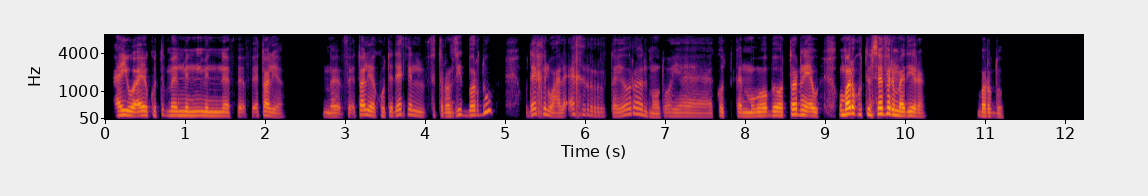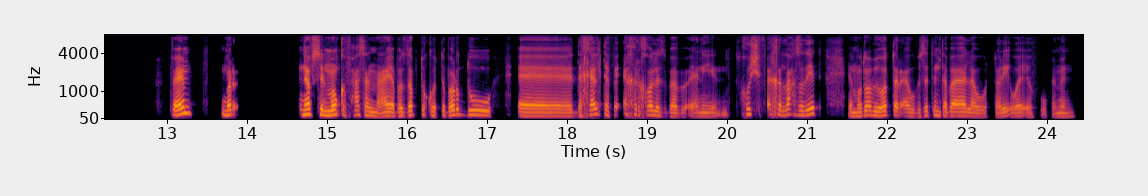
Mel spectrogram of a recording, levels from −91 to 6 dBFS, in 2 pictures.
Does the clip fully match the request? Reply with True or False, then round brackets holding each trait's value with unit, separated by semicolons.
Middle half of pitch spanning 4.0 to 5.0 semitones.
True (4.7 semitones)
